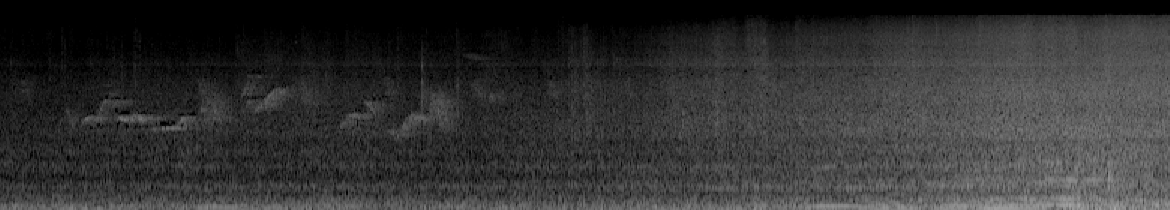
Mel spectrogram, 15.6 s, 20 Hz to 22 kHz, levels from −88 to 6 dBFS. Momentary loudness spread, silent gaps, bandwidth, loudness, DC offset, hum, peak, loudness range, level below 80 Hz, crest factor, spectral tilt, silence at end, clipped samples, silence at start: 19 LU; none; 16.5 kHz; -37 LUFS; under 0.1%; none; -18 dBFS; 16 LU; -44 dBFS; 20 dB; -3.5 dB/octave; 0 s; under 0.1%; 0 s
